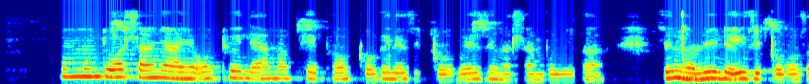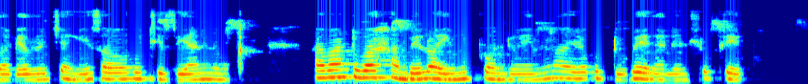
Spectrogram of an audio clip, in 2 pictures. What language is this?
North Ndebele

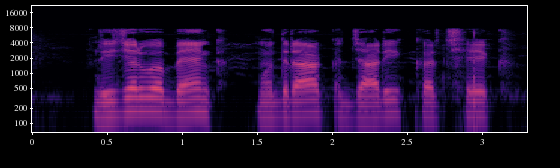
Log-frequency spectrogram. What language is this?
Magahi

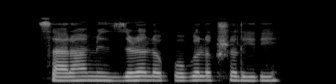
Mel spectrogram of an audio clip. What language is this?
Pashto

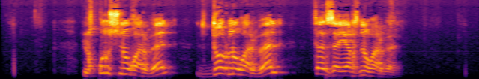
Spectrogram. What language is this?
Kabyle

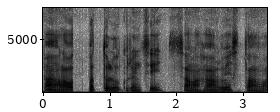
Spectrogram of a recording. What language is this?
Telugu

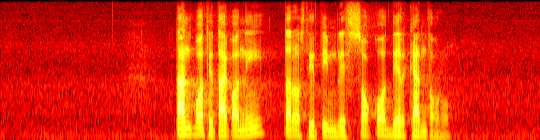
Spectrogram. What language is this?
Javanese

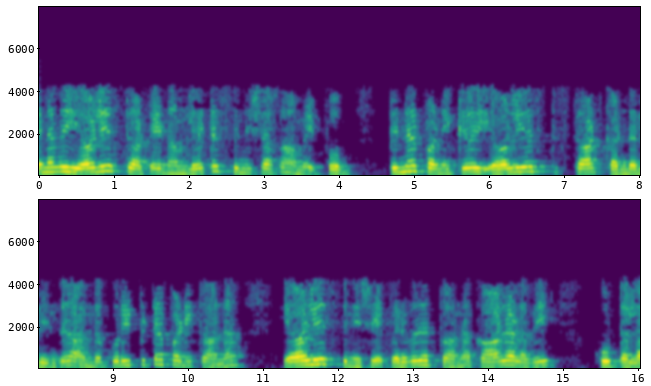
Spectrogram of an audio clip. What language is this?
Tamil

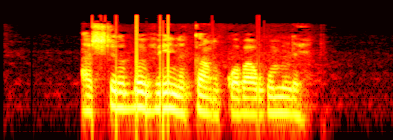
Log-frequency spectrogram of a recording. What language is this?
Dagbani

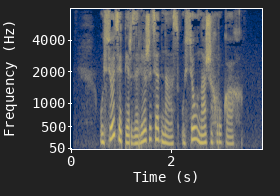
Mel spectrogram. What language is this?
Belarusian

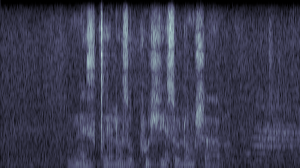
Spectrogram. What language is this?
Xhosa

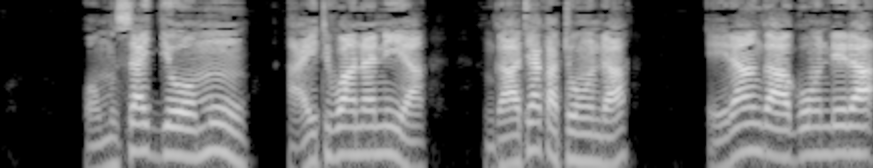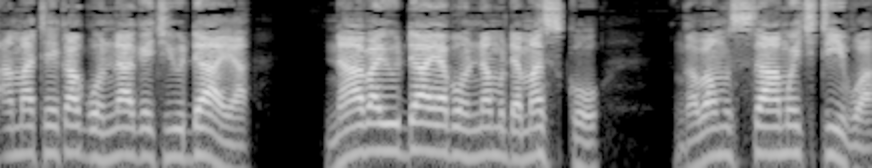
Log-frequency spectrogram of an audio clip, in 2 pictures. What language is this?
Ganda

